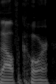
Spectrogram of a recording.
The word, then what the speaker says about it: Alphacore: Say it right. Don't say it like it's not corpse like you're saying. Oh, you're it's right. Alphacore. You got to really empathize the O and the R and the E.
